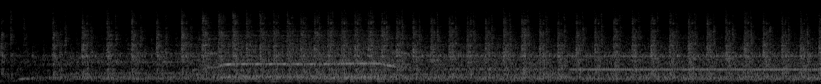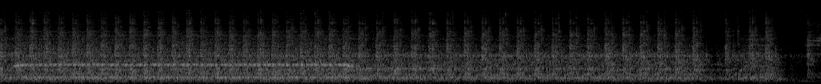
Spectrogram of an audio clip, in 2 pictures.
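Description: A sewing machine stitches a fabric face mask in a steady, continuous whirring run of rapid needle strokes, close and loud, with short shifts in pitch as the seam turns and moves down a long edge.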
